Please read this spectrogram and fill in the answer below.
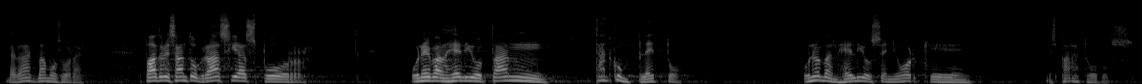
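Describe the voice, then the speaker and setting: A man preaching a sermon as a pastor, emphatic and deliberate, often repeating his phrases. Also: fairly high pitch, expressive. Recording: reverberant hall with long echo.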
